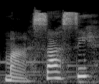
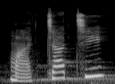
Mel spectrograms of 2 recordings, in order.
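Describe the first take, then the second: First: The consonants are plain s sounds. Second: The consonants are ch sounds. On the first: An ordinary expression of disbelief. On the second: A cute, playful expression of disbelief.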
